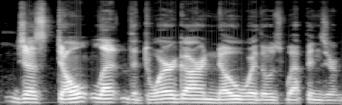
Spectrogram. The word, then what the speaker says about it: Duergar: I can never say the name right. – Duergar, there we go.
